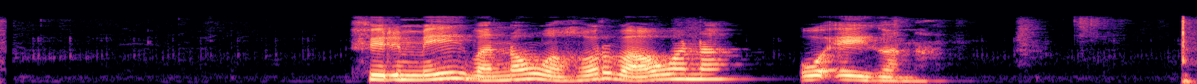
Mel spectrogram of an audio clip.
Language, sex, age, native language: Icelandic, female, 50-59, Icelandic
